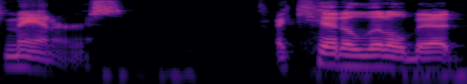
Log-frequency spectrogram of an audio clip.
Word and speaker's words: MANRS: There's a group that's been formed called the Mutually Agreed Norms for Routing Security, MANRS, which means this group really wanted their name to be pronounced Manners.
